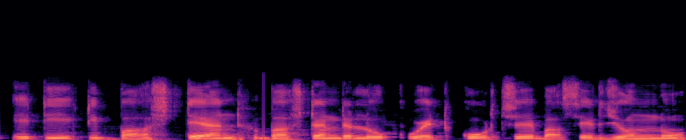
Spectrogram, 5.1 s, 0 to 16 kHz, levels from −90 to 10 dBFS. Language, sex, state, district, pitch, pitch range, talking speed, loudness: Bengali, male, West Bengal, North 24 Parganas, 130 Hz, 125-135 Hz, 140 wpm, -19 LUFS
